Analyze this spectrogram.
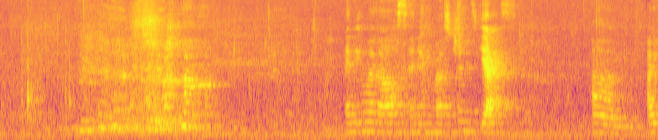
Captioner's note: laugh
